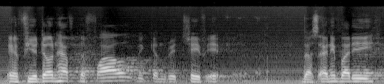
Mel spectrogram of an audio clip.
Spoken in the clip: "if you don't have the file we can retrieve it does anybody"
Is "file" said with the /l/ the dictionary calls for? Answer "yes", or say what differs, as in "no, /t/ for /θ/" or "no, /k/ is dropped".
yes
